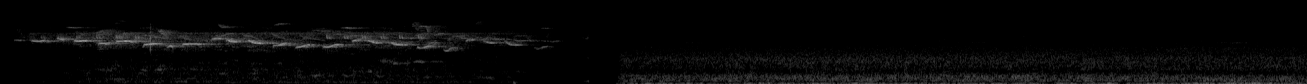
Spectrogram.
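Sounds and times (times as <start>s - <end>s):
small birds chirping: 0.2s - 5.7s, 9.6s - 11.1s.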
